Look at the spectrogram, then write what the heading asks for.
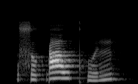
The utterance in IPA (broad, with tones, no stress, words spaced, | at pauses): sʊ˨k̚aː˥w kʷʰɪ˨˥ŋ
